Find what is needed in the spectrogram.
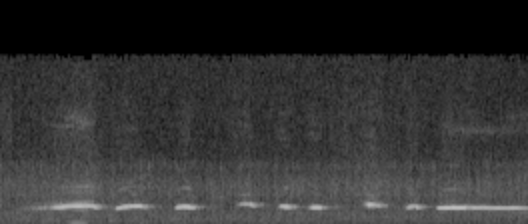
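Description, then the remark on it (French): Someone whistles a simple melody in short, clear phrases with brief pauses between notes, moderately loud over a faint steady background hiss. “Effectivement, James Tête d'Orange en a vu d'autres et il siffle tranquillement sur le pont du bateau.”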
